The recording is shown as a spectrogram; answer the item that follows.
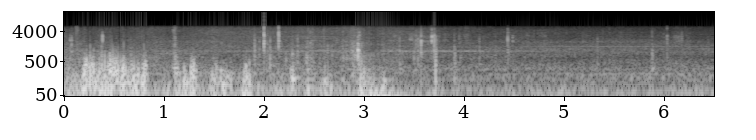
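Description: Rustling, bumps and several sharp clicks as a person climbs into a car's driver's seat with a handheld camera, with wind buffeting the microphone in the first second.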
